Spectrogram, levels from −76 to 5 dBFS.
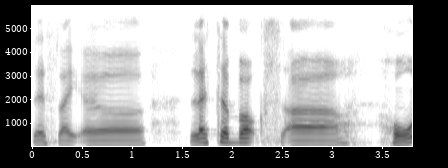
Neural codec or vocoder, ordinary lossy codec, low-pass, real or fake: none; none; 5.4 kHz; real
